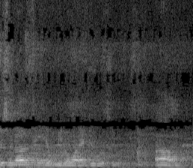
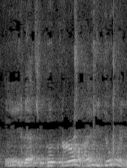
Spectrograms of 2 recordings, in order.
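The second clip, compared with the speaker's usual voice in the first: higher, louder gushing hello to the dog; eager stranger greeting; 9 semitones higher, 4 dB louder than usual. Retold or imitated. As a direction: gush over her like an overeager stranger. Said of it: "They're just gonna come up and".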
